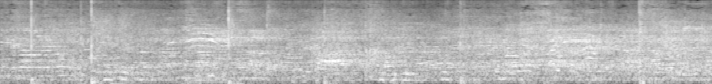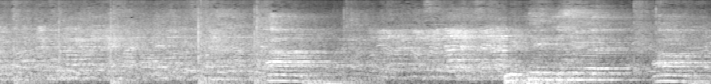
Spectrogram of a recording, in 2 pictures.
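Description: A crowd of young people chatters and calls out in a large echoing hall.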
